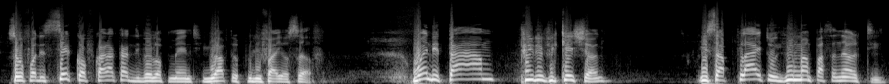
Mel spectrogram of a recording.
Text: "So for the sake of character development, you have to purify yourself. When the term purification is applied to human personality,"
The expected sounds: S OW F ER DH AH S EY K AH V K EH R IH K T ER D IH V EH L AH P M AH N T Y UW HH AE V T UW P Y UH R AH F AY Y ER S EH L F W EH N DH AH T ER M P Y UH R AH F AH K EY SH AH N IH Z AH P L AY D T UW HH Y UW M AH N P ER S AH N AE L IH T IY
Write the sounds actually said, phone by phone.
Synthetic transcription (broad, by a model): S OW F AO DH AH S EY K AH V K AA R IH K T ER D IH V EH L AH P M AH N T Y UW HH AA F T UW P Y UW R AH F AY Y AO S EH L F W EH N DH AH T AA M P Y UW R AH F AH K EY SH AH N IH S AH P L AY D T UW HH Y UW M AH N P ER S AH N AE L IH T IY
